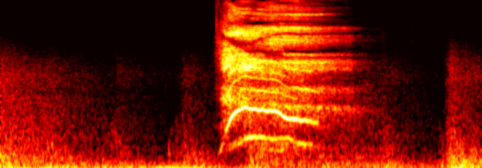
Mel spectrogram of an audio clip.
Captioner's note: excited gasp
